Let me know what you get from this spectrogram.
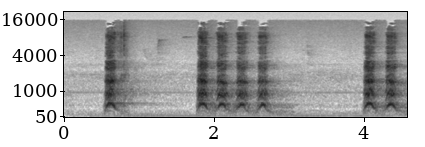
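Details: A single bark, a pause, then a run of four quick barks and another pair, a dog barking on and on with near silence between bursts.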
